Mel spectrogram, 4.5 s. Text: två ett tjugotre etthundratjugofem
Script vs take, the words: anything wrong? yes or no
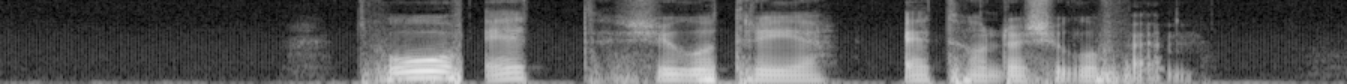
no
